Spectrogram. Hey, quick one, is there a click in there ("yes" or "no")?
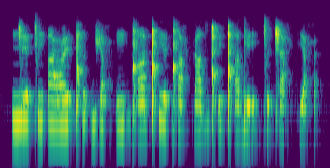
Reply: yes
